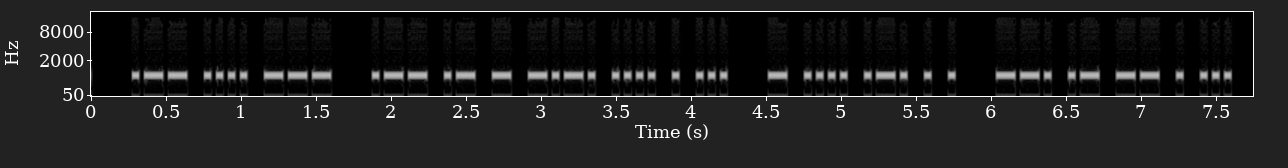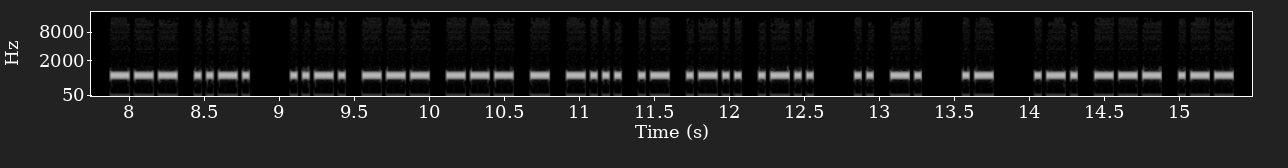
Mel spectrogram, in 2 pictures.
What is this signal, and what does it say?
Morse code, heard as a keyed tone, about 30 wpm, 1000 Hz. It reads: WHO WATCHES THREE GAMES OF FOOTBALL IN A ROW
